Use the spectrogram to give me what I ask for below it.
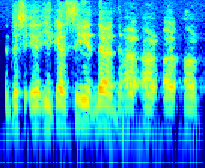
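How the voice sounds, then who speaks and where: A man's voice: mid-range voice, steady tone, normal speed, darkish tone, long reverb tail, lo-fi sound. A man joining a livestream as a guest, chatting casually and insistently making his point. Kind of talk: casual chat.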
